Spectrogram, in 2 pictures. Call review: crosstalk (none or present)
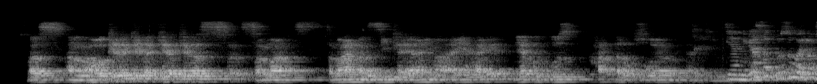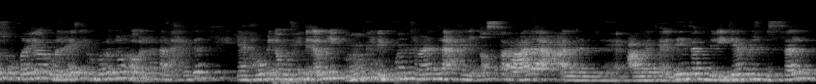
none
